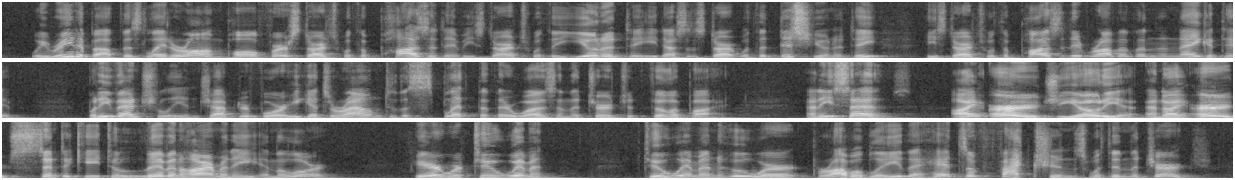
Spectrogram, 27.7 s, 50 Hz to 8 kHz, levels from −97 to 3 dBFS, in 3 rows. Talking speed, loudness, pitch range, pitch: 180 wpm, -21 LUFS, 115-165 Hz, 140 Hz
